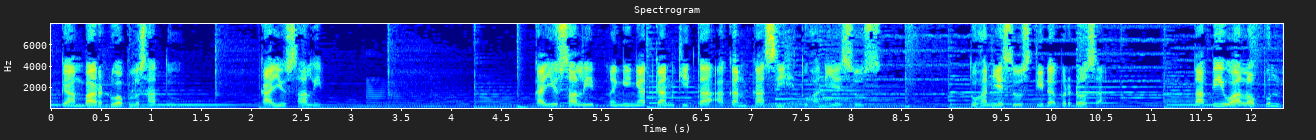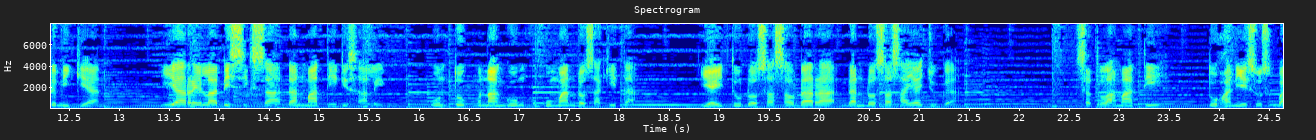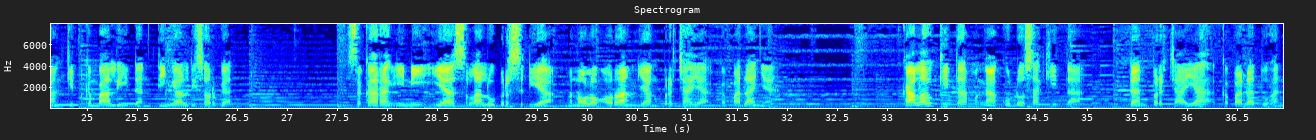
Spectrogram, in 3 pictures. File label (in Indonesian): kabar baik good news bahasa indonesia; malay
